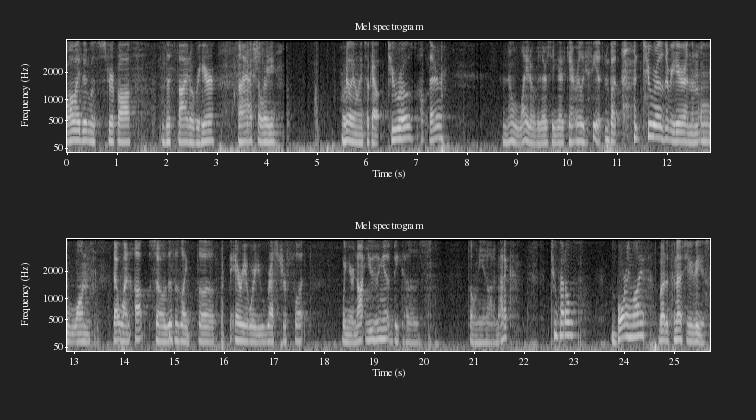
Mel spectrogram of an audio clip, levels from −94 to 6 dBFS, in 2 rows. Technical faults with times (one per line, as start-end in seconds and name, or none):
3.22-5.60 repeated packet loss (robotic sound)
6.24-7.25 repeated packet loss (robotic sound)
7.97-8.73 repeated packet loss (robotic sound)
12.59-12.92 short concealed packet loss
12.74-12.86 burst of packet loss
14.18-14.22 short concealed packet loss
17.01-17.13 loose connector crackle
21.06-23.00 repeated packet loss (robotic sound)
